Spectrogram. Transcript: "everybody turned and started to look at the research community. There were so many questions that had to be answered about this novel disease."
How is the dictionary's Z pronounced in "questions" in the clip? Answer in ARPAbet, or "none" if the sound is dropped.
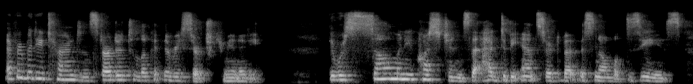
Z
